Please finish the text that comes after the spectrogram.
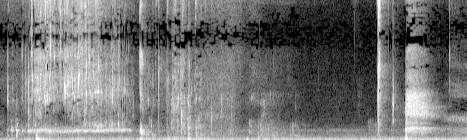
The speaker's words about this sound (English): Let me get a sip of water first.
